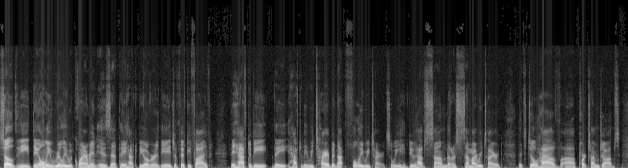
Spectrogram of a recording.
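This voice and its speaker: A man talks fairly quickly with ordinary pitch variation, the sound dry and close with no echo. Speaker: highway patrol officer. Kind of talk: radio interview. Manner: hesitant, filler-heavy.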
